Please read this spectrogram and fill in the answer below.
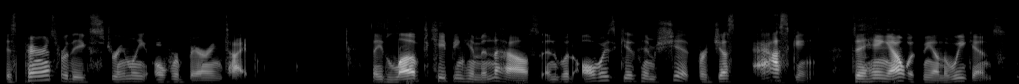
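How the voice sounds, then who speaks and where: A man reads first-person visual novel narration. His delivery is expressive with a lively range, and the voice is clean and resonant in a very dry recording. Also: mid-range voice, moderate pace, dry recording, low-quality recording.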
